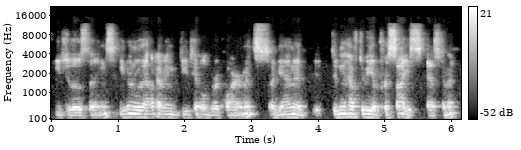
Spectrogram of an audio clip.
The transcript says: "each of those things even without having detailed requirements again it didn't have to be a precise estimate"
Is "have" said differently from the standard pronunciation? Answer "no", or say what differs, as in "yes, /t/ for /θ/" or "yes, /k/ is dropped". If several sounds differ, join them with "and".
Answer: yes, /f/ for /v/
